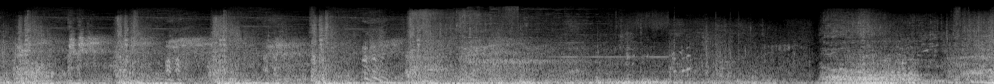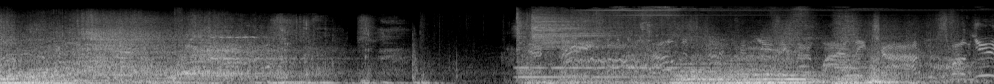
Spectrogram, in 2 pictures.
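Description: A large beast growls and snarls.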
